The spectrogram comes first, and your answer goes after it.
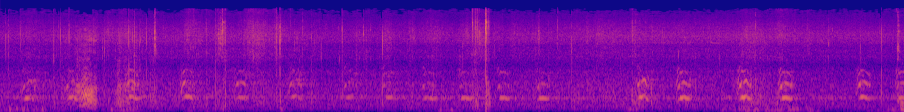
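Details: Moose-hunting Jämthund named Otis barking persistently: clear, mid-pitched barks repeated about once or twice a second in uneven bursts, carrying over a background of rain-like noise and occasional knocks.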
